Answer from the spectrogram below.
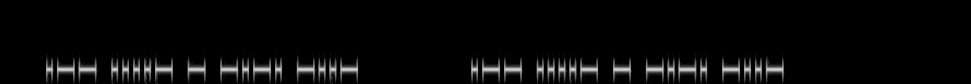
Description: Morse code, heard as a keyed tone, about 22 wpm, 700 Hz. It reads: W4TCX W4TCX
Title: USA Call Signs - 5 Characters - Repeated 2x - 22wpm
